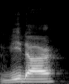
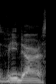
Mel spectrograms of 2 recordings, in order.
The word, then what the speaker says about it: Vidar: Vidar, I think is the Japanese pronunciation is Vidar, so we'll just go with that.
